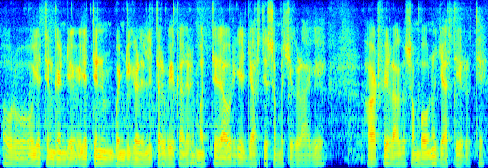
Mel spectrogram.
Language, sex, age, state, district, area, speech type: Kannada, male, 60+, Karnataka, Koppal, rural, spontaneous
